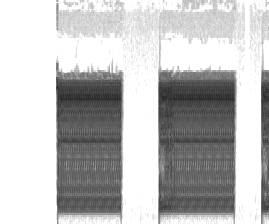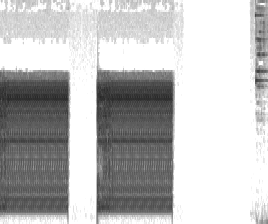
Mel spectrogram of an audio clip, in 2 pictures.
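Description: A harsh electronic buzzer tone sounding four times, each blast about a second long with short gaps between, followed by a brief blip near the end.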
